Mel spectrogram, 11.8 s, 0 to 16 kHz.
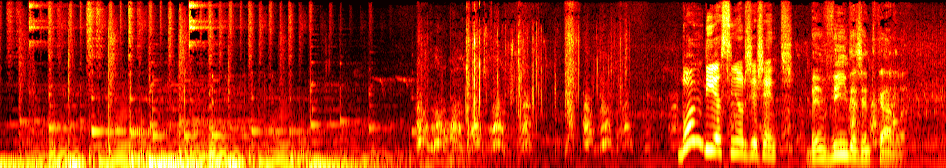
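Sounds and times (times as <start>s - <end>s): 
music: 0.0s - 5.4s
police dogs whimpering: 5.1s - 8.7s, 9.8s - 11.4s
police dogs of a canine unit barking at a farm on the outskirts of a town: 5.1s - 11.5s
speech: 8.5s - 11.4s.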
